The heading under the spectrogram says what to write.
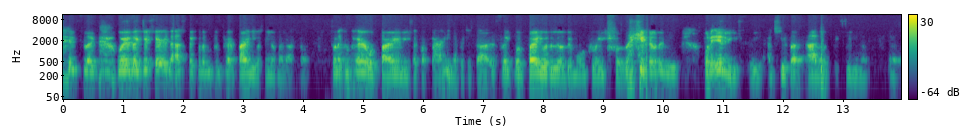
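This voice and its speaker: Speaking at a very fast pace, a man with an Irish accent uses ordinary pitch variation. His loudness swings a lot. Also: medium pitch for a man. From Ireland, Dublin area. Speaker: podcast guest, dog owner. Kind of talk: casual chat. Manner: animated.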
